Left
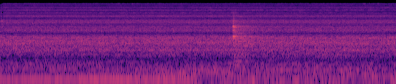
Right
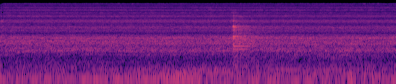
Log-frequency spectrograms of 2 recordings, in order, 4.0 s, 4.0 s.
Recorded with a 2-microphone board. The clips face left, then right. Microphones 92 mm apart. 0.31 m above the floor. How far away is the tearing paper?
No tearing paper in this recording.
